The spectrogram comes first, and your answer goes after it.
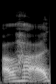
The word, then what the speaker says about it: Allah: Sebenarnya Al-Ilah itu kalau dibaca secara pengucapannya jadi Allah. Karena dihilangkan tuh ada satu huruf yang dihilangkan begitu ya, menjadi Allah, disambung menjadi Allah.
